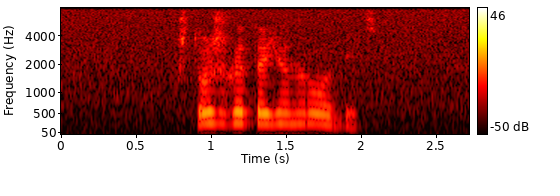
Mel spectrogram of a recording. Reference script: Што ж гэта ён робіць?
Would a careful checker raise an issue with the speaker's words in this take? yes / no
no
